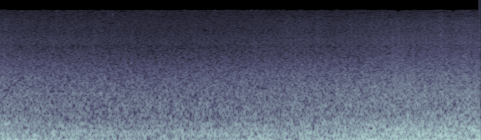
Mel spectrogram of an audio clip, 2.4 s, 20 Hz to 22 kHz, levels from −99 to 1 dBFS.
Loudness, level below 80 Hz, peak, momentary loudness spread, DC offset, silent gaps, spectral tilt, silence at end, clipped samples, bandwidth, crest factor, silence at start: -30 LUFS; -34 dBFS; -12 dBFS; 8 LU; under 0.1%; none; -7 dB/octave; 0 s; under 0.1%; 16 kHz; 14 dB; 0 s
